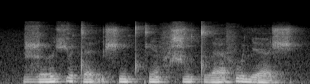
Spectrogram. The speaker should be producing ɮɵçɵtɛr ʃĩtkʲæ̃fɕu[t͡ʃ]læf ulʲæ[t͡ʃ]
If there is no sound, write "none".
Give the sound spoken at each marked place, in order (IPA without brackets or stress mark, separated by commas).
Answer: t, ʃ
